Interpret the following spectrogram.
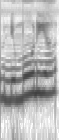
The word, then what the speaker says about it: pneumonia: During a न्यूमोनिया epidemic, PNEUMONIA, न्यूमोनिया। निमोनिया when I से एन से spelling शुरू नहीं हो रही है, आप ध्यान से देखो, पी से शुरू हो रही है, पी साइलेंट है।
